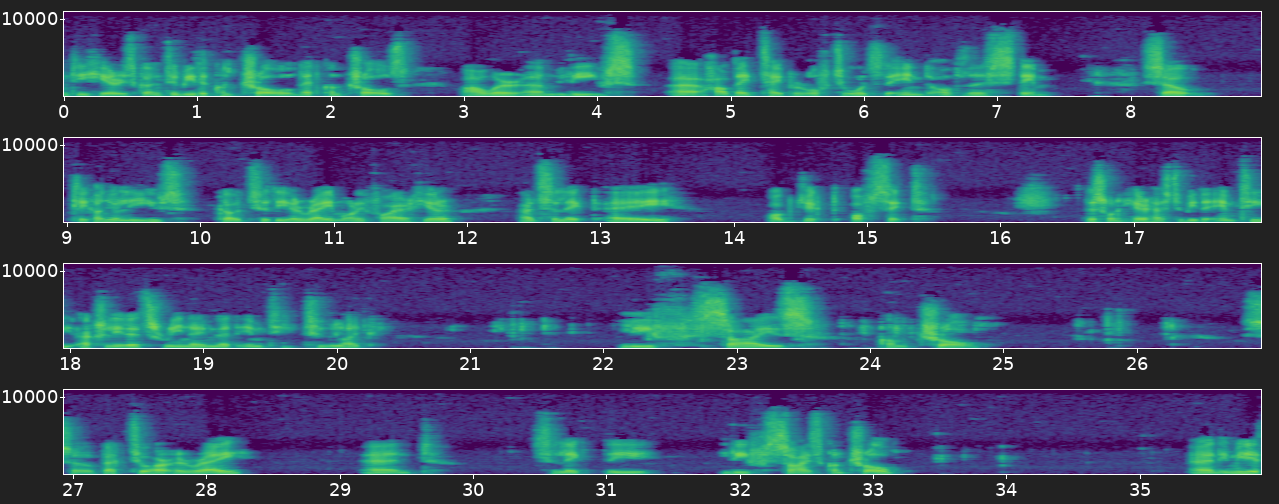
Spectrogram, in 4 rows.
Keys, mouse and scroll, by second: 0.9 scroll down 1, 1.3 shift+middle click, 7.5 scroll up 2, 7.9 shift+middle click, 8.4 right click, 10.7 click, 15.5 click, 18.7 right click, 19.6 click, 21.3-25.7 typing, 25.9 Return, 27.1 right click, 29.0 click, 33.2 click, 33.8 shift+middle click, 34.3 middle click, 35.7-35.9 scroll up 4.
